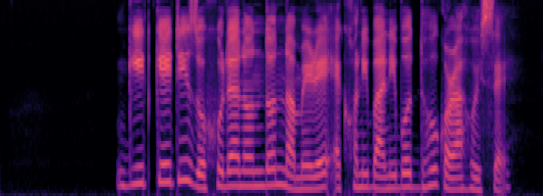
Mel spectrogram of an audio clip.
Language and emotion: Assamese, neutral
